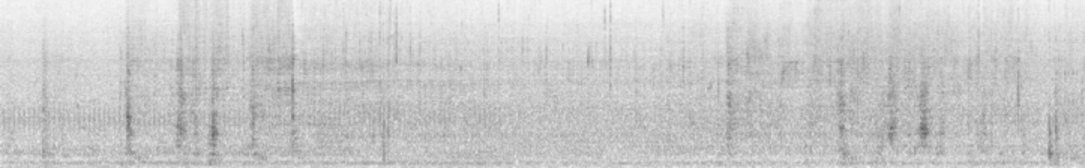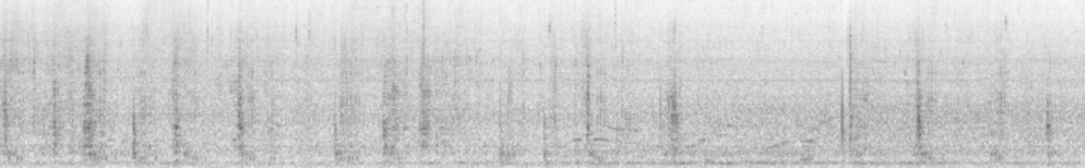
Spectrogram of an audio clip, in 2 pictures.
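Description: Blended dried-chilli paste with onion wedges sizzling and bubbling in oil in a wok, stirred with a spatula, with frequent sharp pops and clicks over a steady hiss.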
